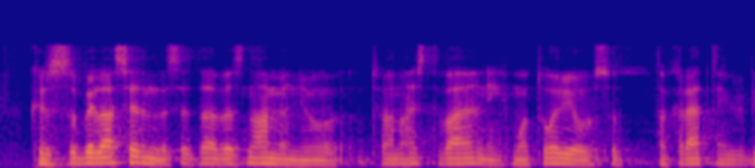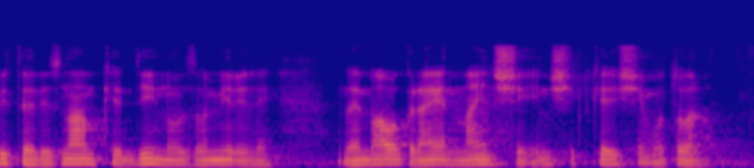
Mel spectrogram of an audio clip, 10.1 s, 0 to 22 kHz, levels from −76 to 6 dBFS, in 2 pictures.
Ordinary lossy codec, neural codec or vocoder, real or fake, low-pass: none; codec, 16 kHz, 0.8 kbps, ZipCodec; fake; 7.2 kHz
